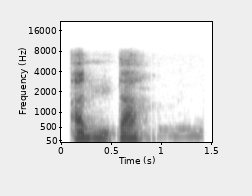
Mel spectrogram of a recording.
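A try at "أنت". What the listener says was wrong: okay.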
